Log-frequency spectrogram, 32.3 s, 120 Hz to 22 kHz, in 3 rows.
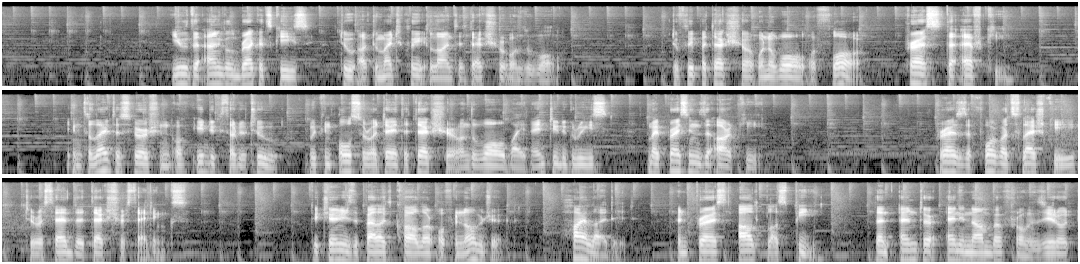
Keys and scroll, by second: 0.2 KP_8, 1.1 KP_2, 5.9 ., 6.6 ,, 9.8 f, 17.8 r, 21.9 /, 29.2 alt+p, 31.4 1, 32.0 BackSpace.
